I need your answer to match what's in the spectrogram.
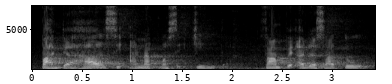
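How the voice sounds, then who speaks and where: Animated male preacher in echoey mosque. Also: normal speed. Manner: animated storytelling, swinging from loud high exclamations to hushed low narration. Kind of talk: sermon. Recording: echoey mosque hall with long reverb.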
